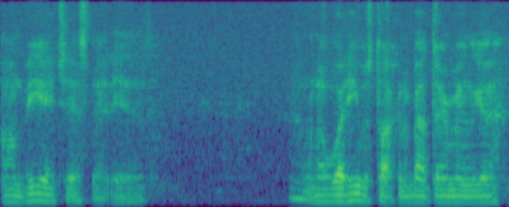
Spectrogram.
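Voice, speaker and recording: A man's voice: low-pitched, a little fast, creaky, warm tone, husky. A middle-aged man, hosting a rambling, casual live stream chat and answering the chat as he goes.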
